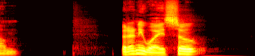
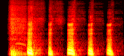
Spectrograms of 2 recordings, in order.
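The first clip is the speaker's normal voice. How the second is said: high, short burst of laughter; real high chuckle; amused laugh; 9 semitones higher, 4 dB louder than usual. Real, not acted. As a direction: giggle at the story. Host amused by the story.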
